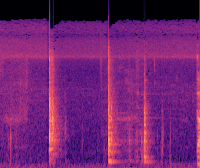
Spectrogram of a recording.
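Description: A few sharp knocks and clunks, about a second apart, as a metal hip flask and small objects are handled and set down on a wooden shelf.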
